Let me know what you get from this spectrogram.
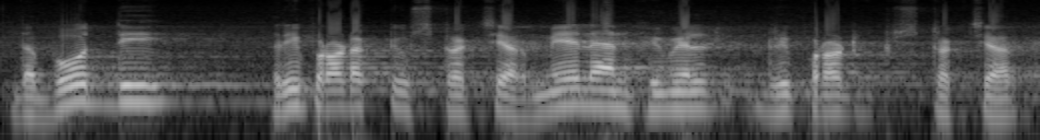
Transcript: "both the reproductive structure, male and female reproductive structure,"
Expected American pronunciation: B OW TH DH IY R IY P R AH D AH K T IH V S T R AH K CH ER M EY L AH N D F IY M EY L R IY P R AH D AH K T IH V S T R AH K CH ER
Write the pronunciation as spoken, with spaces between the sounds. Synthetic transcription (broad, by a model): B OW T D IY R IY P R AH D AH K T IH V S T R AH K CH ER M EY L AH N D P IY M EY L R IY P R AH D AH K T S T R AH K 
